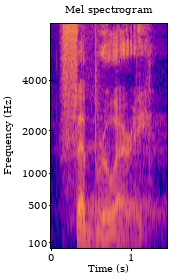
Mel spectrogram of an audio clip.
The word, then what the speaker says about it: February: happening and he says you should absolutely pronounce the r in february and i was like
